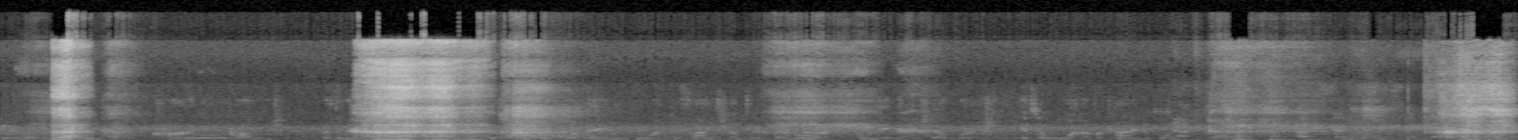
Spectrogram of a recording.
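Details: Irregular snorting snores with rough, noisy breaths over steady room noise while sleeping on a couch; snoring during sleep.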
